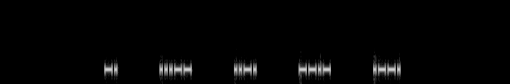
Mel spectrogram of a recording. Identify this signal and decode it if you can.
Morse code, heard as a keyed tone, about 52 wpm, spaced as for 17 wpm, 700 Hz. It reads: N3FQP
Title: USA Call Signs - 5 Characters - 6x Character Spacing - 50wpm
